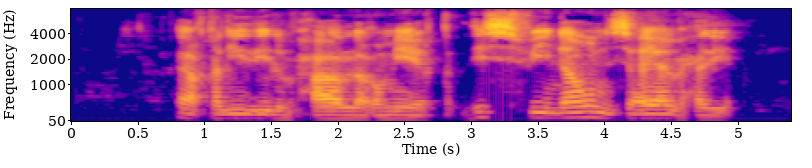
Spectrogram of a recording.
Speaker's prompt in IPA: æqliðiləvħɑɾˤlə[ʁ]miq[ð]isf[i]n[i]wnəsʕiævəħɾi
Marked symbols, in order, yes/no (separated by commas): yes, yes, yes, no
